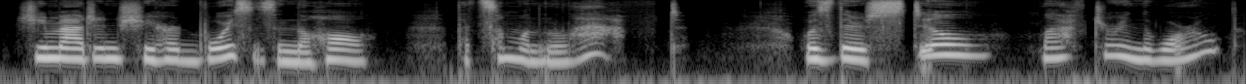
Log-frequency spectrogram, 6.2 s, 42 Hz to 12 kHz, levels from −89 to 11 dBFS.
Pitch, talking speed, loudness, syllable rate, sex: 235 Hz, 165 wpm, -21 LUFS, 5.5 syllables/s, female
